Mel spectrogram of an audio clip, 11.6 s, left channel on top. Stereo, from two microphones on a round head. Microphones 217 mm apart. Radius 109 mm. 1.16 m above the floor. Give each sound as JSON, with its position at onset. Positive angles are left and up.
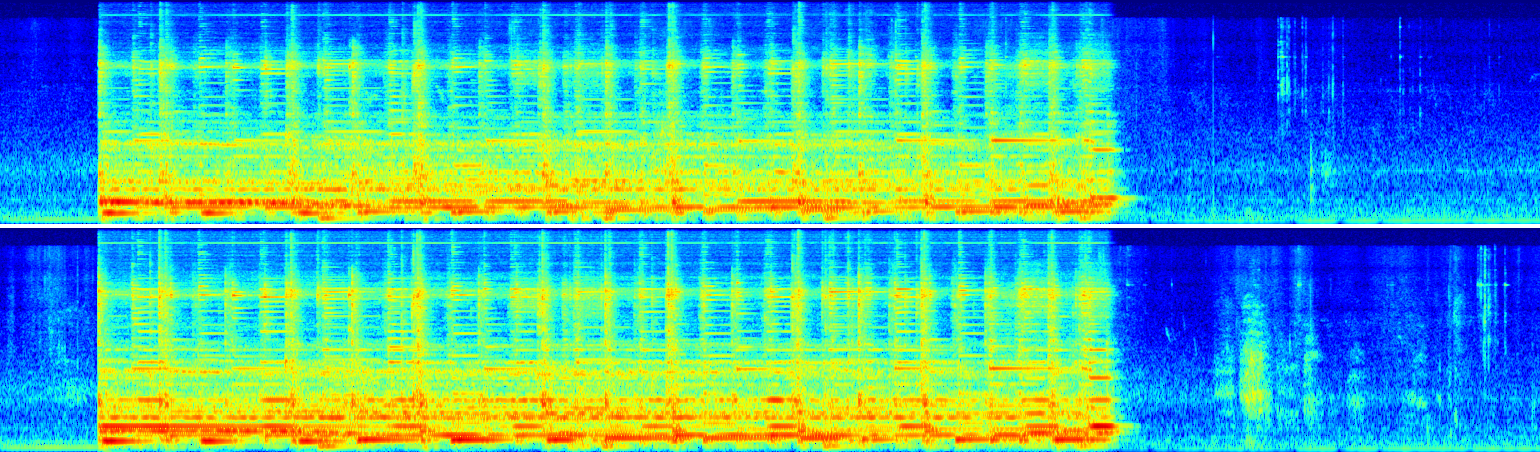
{"t": 0.7, "sound": "a guitar", "side_deg": -70, "distance_m": 1.1}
